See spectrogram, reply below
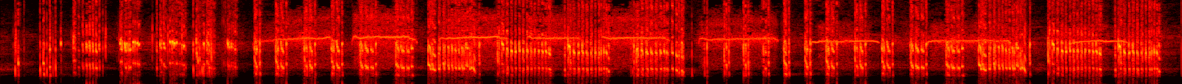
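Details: Swiftlet lure call recorded cleanly for attracting the birds: unbroken flurries of high, chattering chirps layered over a thin, steady whistled tone, interrupted by brief silent breaks, free of other sounds.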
